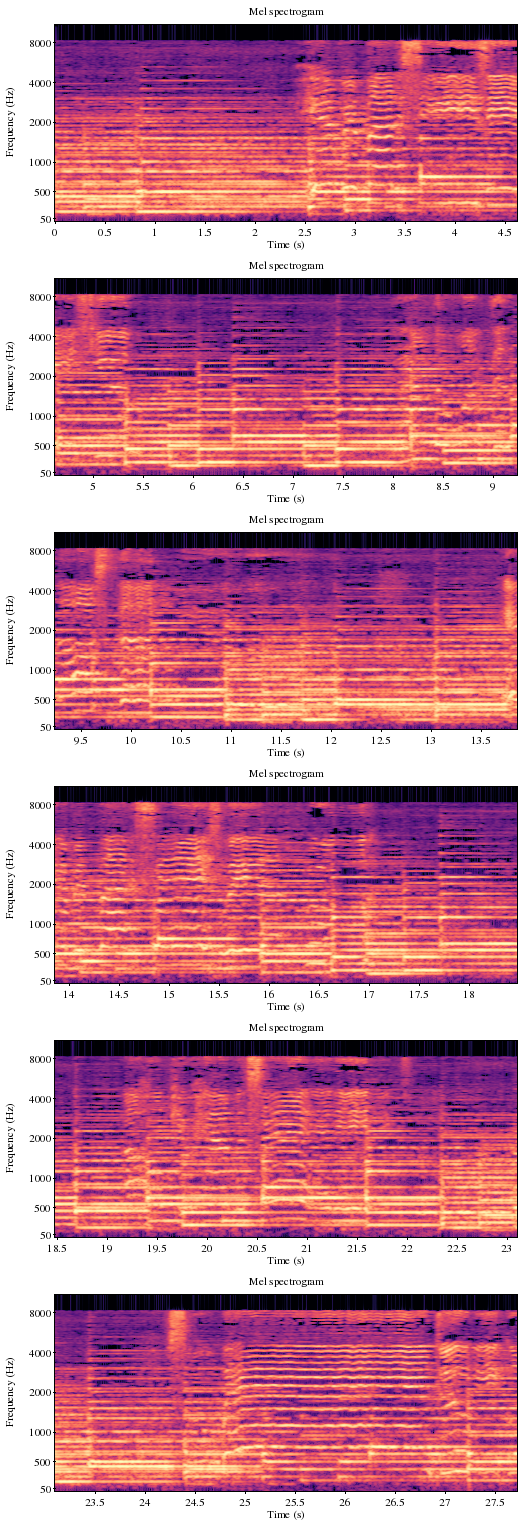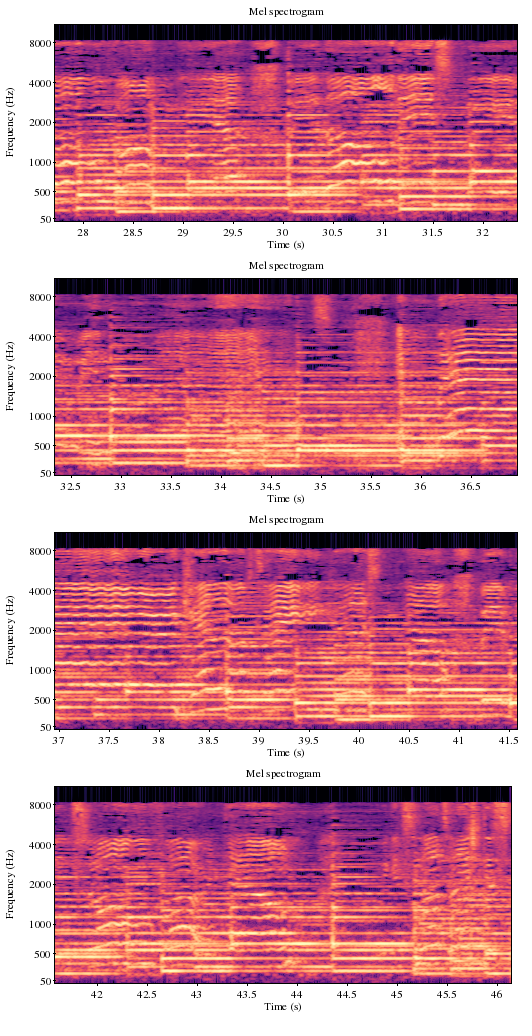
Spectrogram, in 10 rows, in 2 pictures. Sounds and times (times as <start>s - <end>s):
Music: 0.0s - 46.1s
Female singing: 2.4s - 5.8s, 8.0s - 11.5s, 13.7s - 17.2s, 19.2s - 22.5s, 24.2s - 35.1s, 35.7s - 46.1s.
